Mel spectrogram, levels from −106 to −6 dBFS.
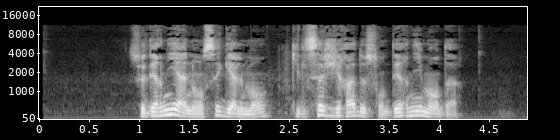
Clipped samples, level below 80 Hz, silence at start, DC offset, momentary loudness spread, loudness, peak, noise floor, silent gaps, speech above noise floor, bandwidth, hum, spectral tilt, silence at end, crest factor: under 0.1%; -52 dBFS; 0.9 s; under 0.1%; 12 LU; -17 LUFS; 0 dBFS; -62 dBFS; none; 45 dB; 11.5 kHz; none; -4 dB/octave; 0.7 s; 18 dB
